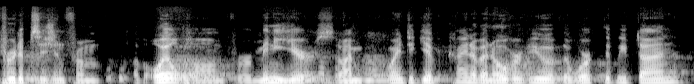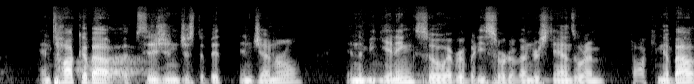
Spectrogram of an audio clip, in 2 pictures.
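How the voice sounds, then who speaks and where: In a strong French accent, a man speaks at a moderate pace with a fairly high pitch, ordinary pitch variation and a dark, mellow tone, the sound dry and close with no echo. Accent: heavy French. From France. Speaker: plant biology researcher. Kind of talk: lecture.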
